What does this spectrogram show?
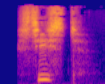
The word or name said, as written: sidst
